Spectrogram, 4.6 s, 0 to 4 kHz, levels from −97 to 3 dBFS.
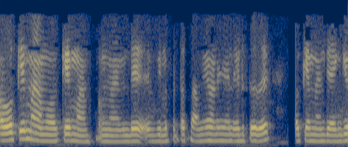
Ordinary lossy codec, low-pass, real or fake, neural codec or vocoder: MP3, 24 kbps; 3.6 kHz; real; none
